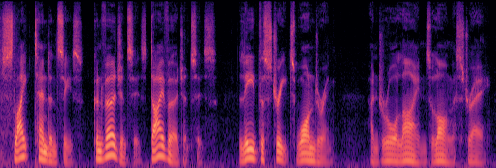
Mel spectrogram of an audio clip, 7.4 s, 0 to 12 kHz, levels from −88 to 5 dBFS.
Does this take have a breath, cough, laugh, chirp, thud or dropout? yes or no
no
